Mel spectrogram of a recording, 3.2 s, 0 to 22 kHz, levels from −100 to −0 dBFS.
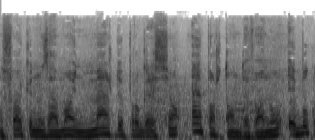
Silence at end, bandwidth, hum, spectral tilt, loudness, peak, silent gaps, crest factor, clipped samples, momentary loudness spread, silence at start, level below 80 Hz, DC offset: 0 s; 15 kHz; none; -5 dB/octave; -13 LUFS; -2 dBFS; none; 10 dB; under 0.1%; 3 LU; 0 s; -26 dBFS; under 0.1%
